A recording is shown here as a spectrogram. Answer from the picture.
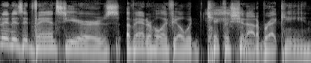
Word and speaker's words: Evander Holyfield: just does Mike Tyson bit the ear off even Holyfield here even even even Holyfield his name is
